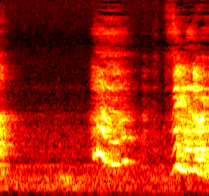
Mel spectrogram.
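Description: Voices with a pause: a pleading word cut off at the start, nearly a second of near silence, a short gasping voice with falling pitch about a second in, then speech resuming near the end.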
